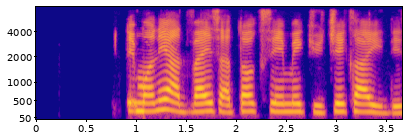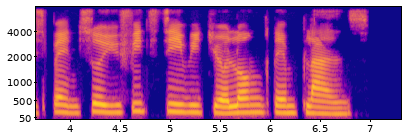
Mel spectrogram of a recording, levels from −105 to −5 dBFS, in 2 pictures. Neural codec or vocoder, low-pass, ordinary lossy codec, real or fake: none; 7.2 kHz; none; real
